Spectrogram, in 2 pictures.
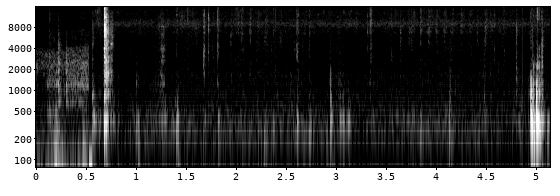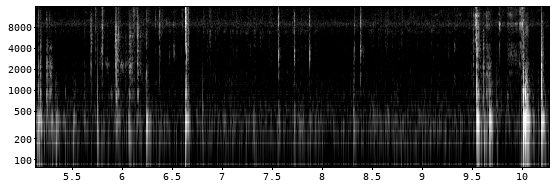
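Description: Scattered light clicks, taps and scrapes of small plastic shaver parts and a screwdriver being handled on a silicone work mat as a cordless shaver is taken apart. One sharper click comes under a second in, with small clusters of taps near the middle and near the end.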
